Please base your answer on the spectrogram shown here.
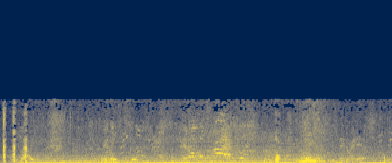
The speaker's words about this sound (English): we got Port Washington on the line, taking their revs. And here they come down the track.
